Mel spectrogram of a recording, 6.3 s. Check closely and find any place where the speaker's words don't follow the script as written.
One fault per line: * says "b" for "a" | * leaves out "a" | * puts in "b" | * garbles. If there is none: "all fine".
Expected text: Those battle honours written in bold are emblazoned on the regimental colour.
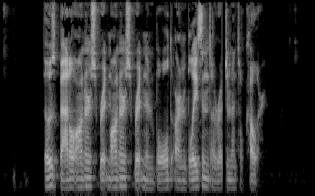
* puts in "honours written"
* leaves out "on"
